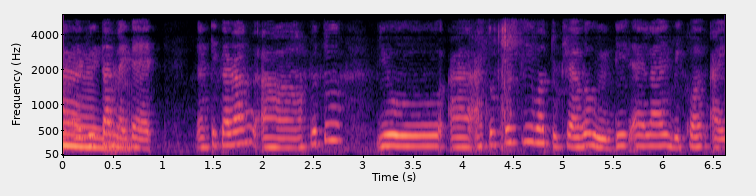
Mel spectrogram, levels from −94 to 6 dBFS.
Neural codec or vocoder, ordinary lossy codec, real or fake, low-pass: codec, 44.1 kHz, 7.8 kbps, DAC; none; fake; 5.4 kHz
